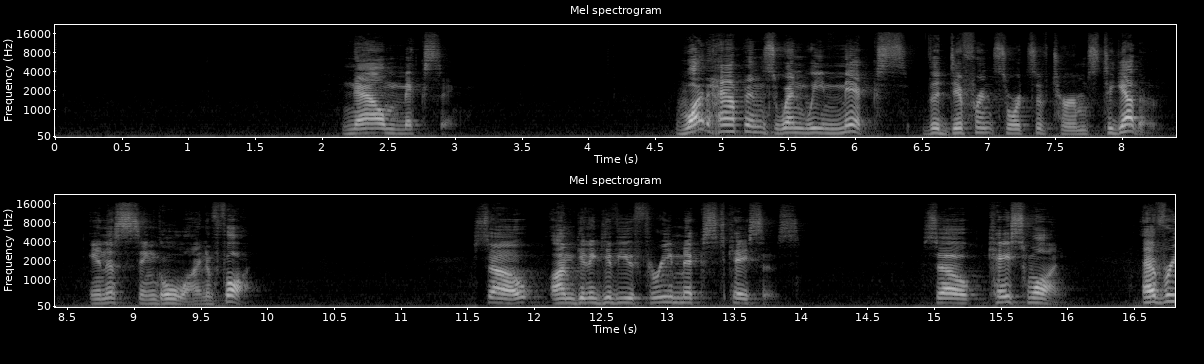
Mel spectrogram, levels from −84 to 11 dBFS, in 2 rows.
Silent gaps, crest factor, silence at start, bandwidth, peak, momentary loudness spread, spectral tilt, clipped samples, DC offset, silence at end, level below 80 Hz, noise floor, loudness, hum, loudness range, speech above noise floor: none; 24 dB; 2.15 s; 17 kHz; -4 dBFS; 14 LU; -3.5 dB/octave; under 0.1%; under 0.1%; 0 s; -58 dBFS; -64 dBFS; -25 LUFS; none; 5 LU; 39 dB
